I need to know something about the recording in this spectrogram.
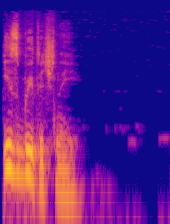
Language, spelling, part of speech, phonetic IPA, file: Russian, избыточный, adjective, [ɪzˈbɨtət͡ɕnɨj], Ru-избыточный.ogg
- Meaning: surplus, redundant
